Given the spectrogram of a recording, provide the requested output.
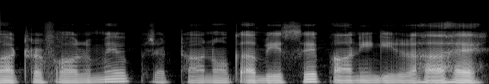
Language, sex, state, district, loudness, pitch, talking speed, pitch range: Hindi, male, Jharkhand, Ranchi, -20 LUFS, 95 Hz, 125 wpm, 95-100 Hz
